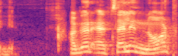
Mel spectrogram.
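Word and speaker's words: epsilon: इसको हम क्या प्रोनाउंस करते हैं? एप्सिलॉन।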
